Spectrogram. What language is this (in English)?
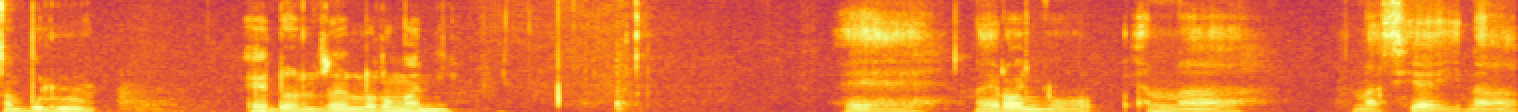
Masai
